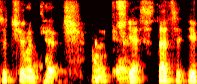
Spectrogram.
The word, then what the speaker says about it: Valentich: Valentich. Okay. Yes, that's it. You got it. I've been mispronouncing it the whole time.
